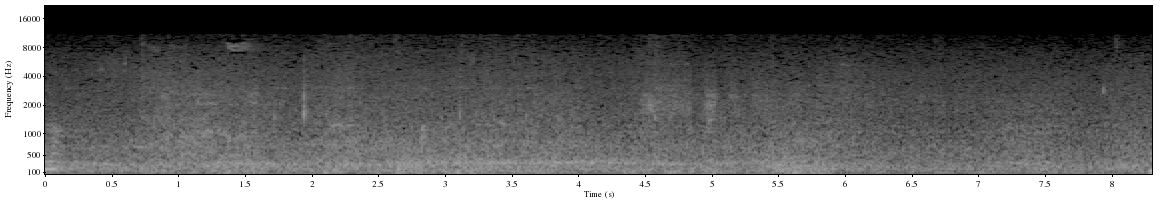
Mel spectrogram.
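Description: A man talks casually, close to a headset microphone.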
